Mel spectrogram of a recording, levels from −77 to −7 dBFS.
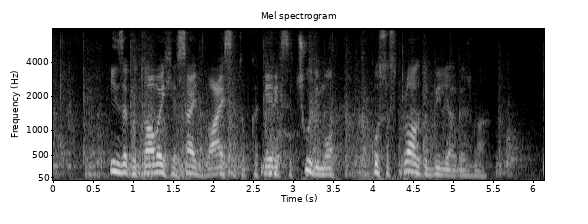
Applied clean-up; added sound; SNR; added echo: none; Walk, footsteps; 9 dB; none.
